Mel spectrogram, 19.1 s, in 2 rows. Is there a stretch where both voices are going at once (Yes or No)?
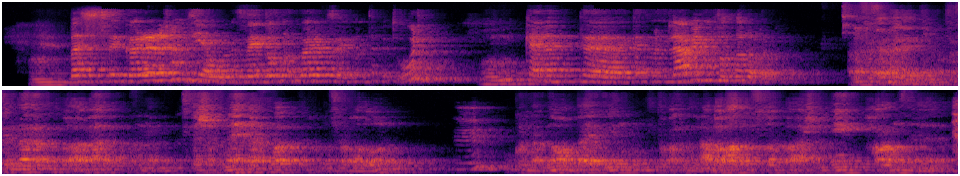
No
